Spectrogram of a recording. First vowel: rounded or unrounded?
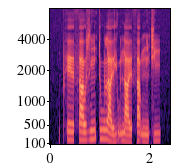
unrounded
